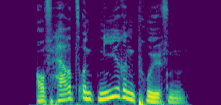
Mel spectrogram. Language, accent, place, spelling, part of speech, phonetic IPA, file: German, Germany, Berlin, auf Herz und Nieren prüfen, phrase, [aʊ̯f hɛʁt͡s ʊnt ˈniːʁən ˈpʁyːfn̩], De-auf Herz und Nieren prüfen.ogg
- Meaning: to investigate something thoroughly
